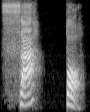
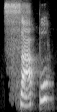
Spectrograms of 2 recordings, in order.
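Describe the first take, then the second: First: "sapó" with the second syllable punched, louder; stress on the last syllable. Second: Said in the usual way. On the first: Shown as a demonstration. Teacher stressing the final syllable of "sapó" for pupils. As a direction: hit the end of "sapó" hard. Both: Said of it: "Classifica-se como dissílaba".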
